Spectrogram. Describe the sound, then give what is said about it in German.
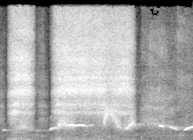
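A person imitates a train's thin, breathy whistle with lots of rushing air, wavering in pitch over a couple of short bursts, moderately loud with no talking. “Der Zug war relativ voll und hat die ganze Zeit so psychomäßig gepfiffen.”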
